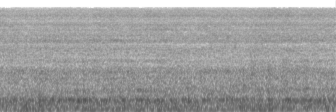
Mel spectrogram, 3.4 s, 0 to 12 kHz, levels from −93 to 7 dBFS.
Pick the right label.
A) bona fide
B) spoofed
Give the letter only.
B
